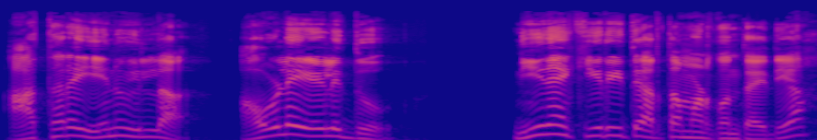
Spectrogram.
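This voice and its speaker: An actor dubbing a firm but caring elder brother who talks insistently in a dubbed film. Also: male voice, mid-range voice, lively intonation, brisk, no room sound, clean studio sound, natural voice.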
